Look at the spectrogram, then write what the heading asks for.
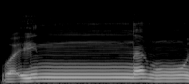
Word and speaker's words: وانه: هو حكمها الميم احسنت تعطى غنه بمقدار حركتين وطريقه نطقها ان تركن عليها بمقدار حركتين فتقول فتقول فتقول وانه وانه وانه لفسق لفسق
